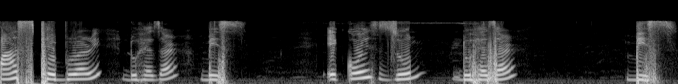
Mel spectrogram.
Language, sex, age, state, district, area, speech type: Assamese, female, 30-45, Assam, Dibrugarh, rural, spontaneous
